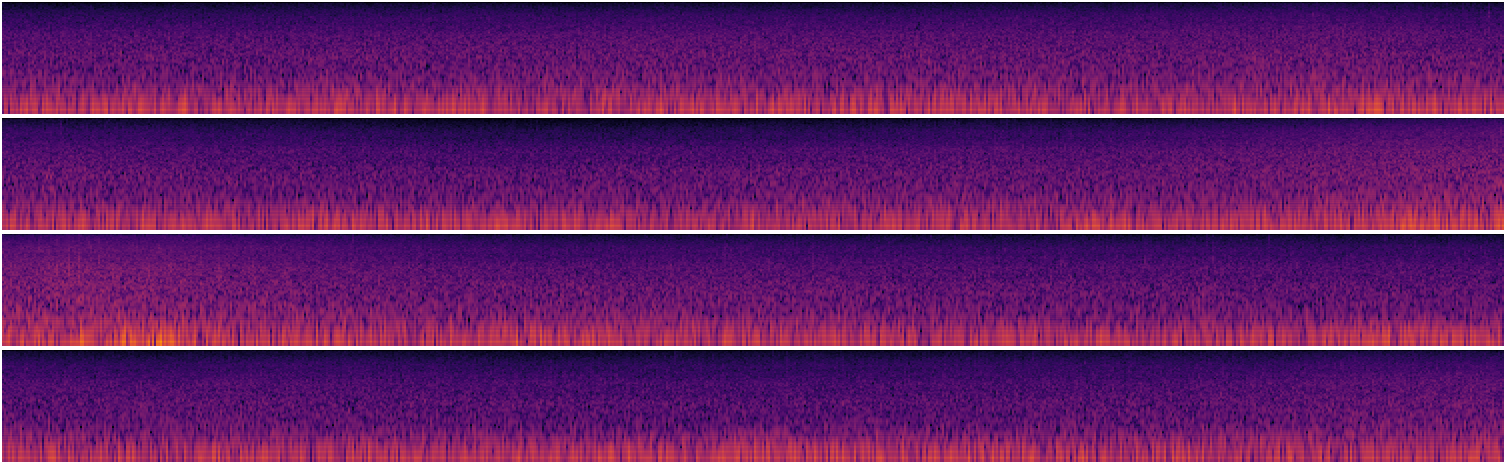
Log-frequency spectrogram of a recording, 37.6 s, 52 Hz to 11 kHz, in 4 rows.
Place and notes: fresh breeze in poplar trees, bright summer Monday afternoon.
(Sony PCM D50, Primo EM172)
19 August 2019, 15:30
